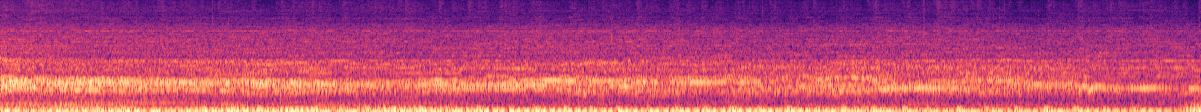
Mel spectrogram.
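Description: Church band music with bass and drums, under a congregation shouting and cheering. It dies down near the end.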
